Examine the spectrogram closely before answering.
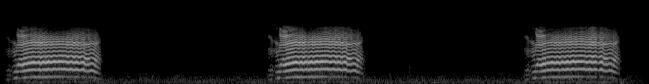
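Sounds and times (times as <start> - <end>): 
lamb sounds: 0.0 - 1.0, 2.7 - 3.7, 5.2 - 6.3.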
